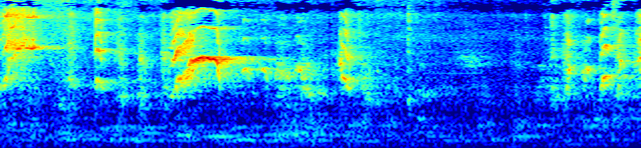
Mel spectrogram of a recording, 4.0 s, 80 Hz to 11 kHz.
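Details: Cockatiel song used as training to teach chicks to sing: harsh, broad chattering notes around 2 to 8k with a bright rising whistled note near the start, then quieter scratchy bursts and a renewed chatter at the end.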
